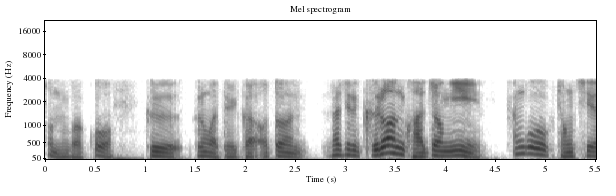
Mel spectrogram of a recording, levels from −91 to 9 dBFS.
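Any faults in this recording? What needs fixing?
G.723.1 codec damage runs through the whole speech clip. Nothing survives above 3.8 kHz, and the heavy coding leaves the voice muffled and hoarse, with consonants smeared because the codec refreshes its voice model only once per 30 ms frame. The degree of damage fits its 6.3 kbit/s mode. A simple low-pass filter or narrowband line would also stop near 4 kHz but keep consonants crisp below it; the hoarse, blurred texture marks a low-rate codec. To prevent this, record or transmit with a wideband codec at a higher bitrate instead of G.723.1.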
